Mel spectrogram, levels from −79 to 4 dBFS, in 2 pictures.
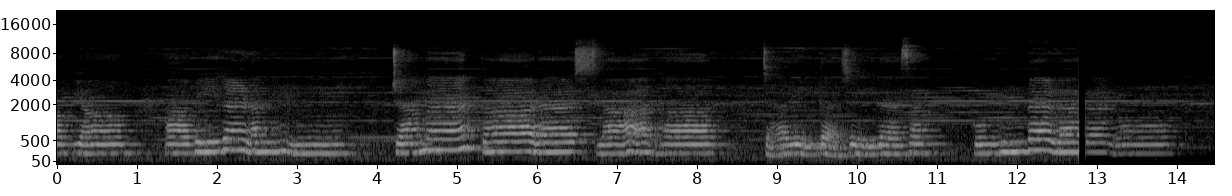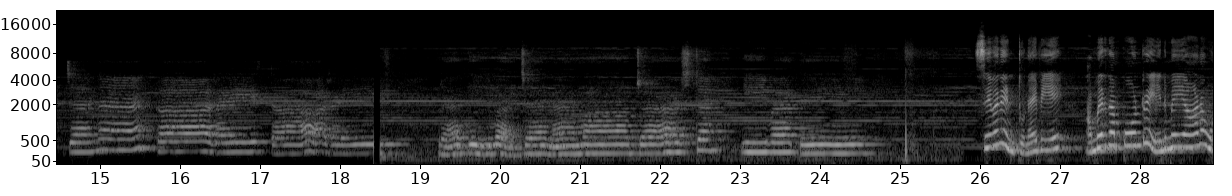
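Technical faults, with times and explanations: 1.11 to 1.14 s, corrupt frame decoded: a single damaged compressed frame was played anyway, its misread codes scattering energy into wrong frequencies for about 30 ms, giving faint added error at roughly -40 dBFS. Unlike a dropout, sound is added rather than removed.
12.77 to 18.50 s, input switched to a poorer device: after an 80 ms silence the sound turns duller and about 5 dB quieter, with nothing above 6.5 kHz and new background noise around 30 dB down, likely from a change to a lesser microphone. A codec fault would not bring fresh noise.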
